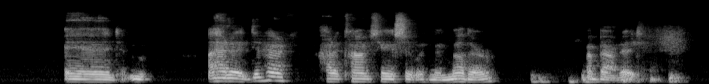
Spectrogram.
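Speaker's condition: Down syndrome; from birth

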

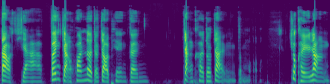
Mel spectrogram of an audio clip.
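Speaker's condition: Congenital hearing impairment; cannot hear clearly

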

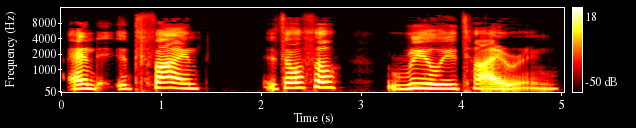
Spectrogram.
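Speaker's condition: Cerebral palsy; needs daily personal support, help getting up every morning

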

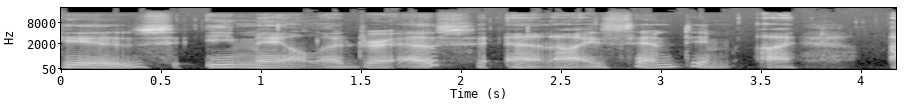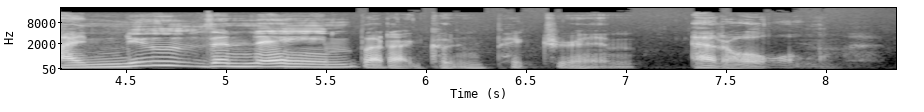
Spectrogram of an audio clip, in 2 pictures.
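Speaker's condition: Spasmodic dysphonia; strange

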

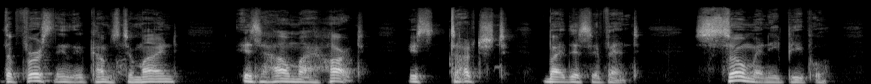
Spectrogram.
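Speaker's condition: ALS; does better as the day progresses

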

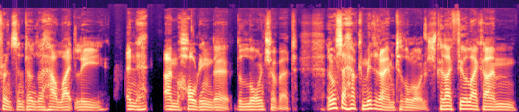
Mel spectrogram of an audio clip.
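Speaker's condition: Cleft lip and palate; congenital

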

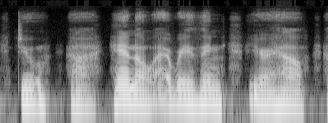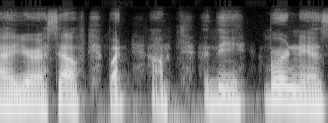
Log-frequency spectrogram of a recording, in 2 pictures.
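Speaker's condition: ALS; reduced ability to get around

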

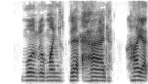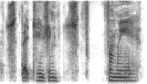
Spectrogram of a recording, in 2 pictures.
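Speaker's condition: Cerebral palsy; speech affected

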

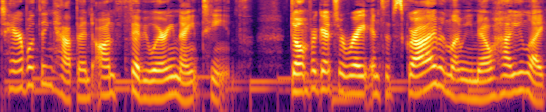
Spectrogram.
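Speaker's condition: No condition

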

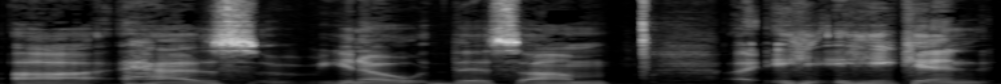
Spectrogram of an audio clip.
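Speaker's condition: No condition

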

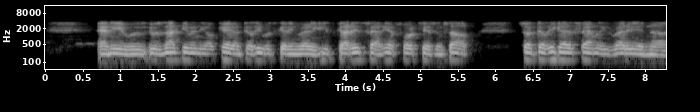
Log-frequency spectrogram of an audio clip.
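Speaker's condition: Parkinson's; sometimes shaking

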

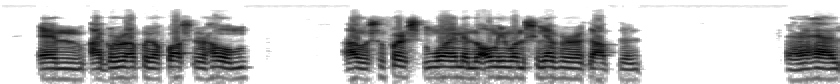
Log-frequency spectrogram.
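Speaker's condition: Cleft lip and palate; malformed legs

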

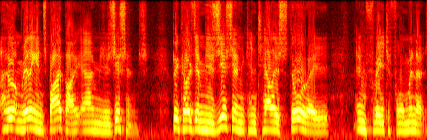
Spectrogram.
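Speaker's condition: Cerebral palsy; from birth, physical disability slowing body messages, walking affected, wheelchairs, walking frames offered at birth; speech impediment, talks funny

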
